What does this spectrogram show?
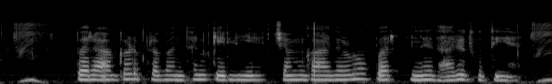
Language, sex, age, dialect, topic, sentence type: Hindi, female, 18-24, Kanauji Braj Bhasha, agriculture, statement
